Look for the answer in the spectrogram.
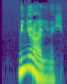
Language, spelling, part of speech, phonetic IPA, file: Russian, минеральный, adjective, [mʲɪnʲɪˈralʲnɨj], Ru-минеральный.ogg
- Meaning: 1. mineral 2. full of minerals (especially of wine)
